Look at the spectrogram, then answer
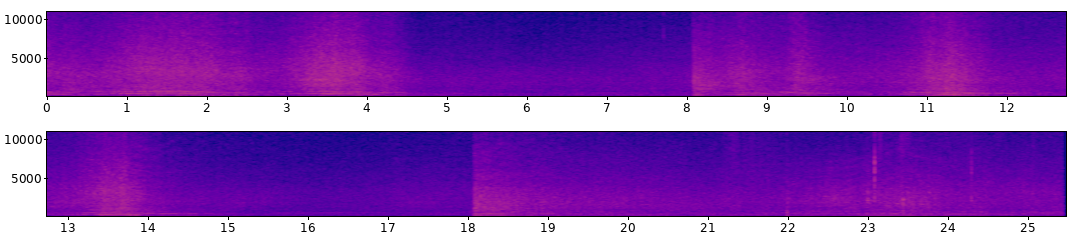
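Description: Dirt race car engines in a sim racing game at Williams Grove drone steadily at moderate volume, their pitch swelling and falling in slow waves as the pack of cars runs together.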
